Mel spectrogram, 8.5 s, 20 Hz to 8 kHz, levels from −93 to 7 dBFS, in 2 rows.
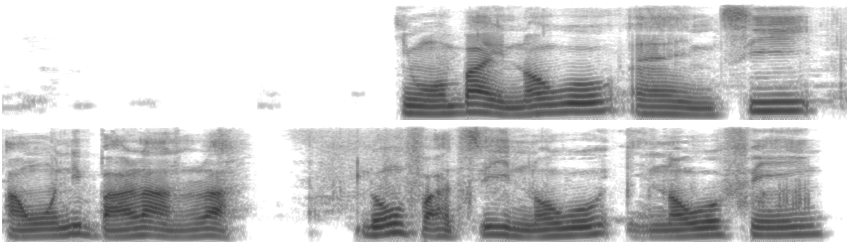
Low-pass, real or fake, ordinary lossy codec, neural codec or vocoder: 7.2 kHz; real; AAC, 48 kbps; none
